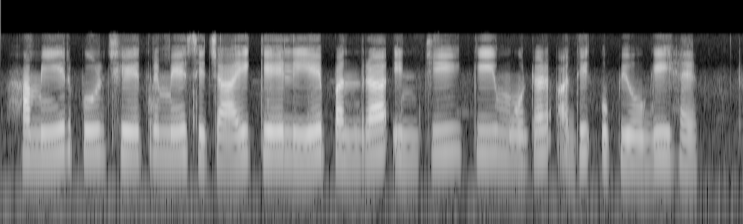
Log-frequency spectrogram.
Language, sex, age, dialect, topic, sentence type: Hindi, female, 25-30, Awadhi Bundeli, agriculture, question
